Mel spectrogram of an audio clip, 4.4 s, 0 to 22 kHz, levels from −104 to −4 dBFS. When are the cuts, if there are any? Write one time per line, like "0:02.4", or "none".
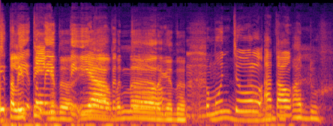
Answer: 0:02.7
